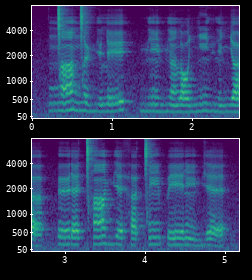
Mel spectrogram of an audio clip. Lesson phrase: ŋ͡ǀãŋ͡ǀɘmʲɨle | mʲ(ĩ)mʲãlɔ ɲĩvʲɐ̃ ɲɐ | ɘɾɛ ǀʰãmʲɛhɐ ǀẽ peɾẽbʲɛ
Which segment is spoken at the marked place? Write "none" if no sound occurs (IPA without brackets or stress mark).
ẽ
